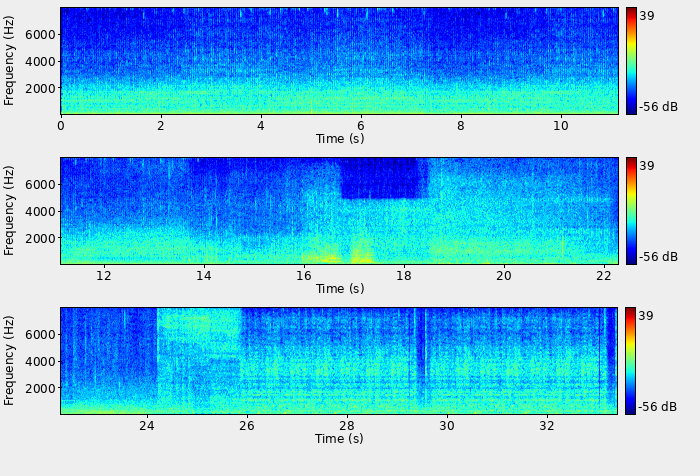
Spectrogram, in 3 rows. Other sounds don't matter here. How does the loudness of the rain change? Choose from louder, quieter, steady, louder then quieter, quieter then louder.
louder then quieter.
